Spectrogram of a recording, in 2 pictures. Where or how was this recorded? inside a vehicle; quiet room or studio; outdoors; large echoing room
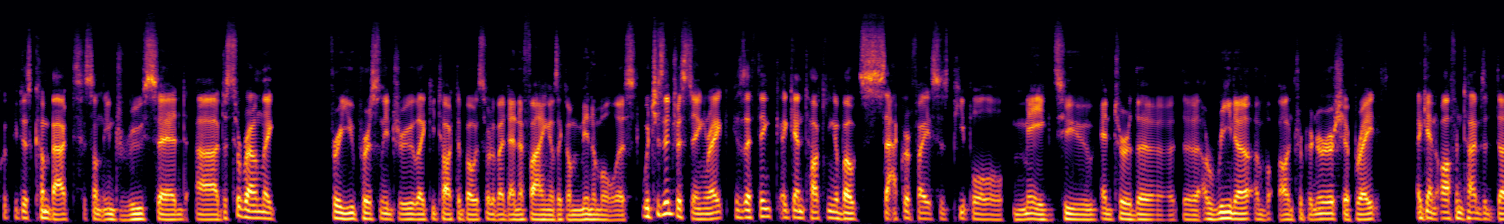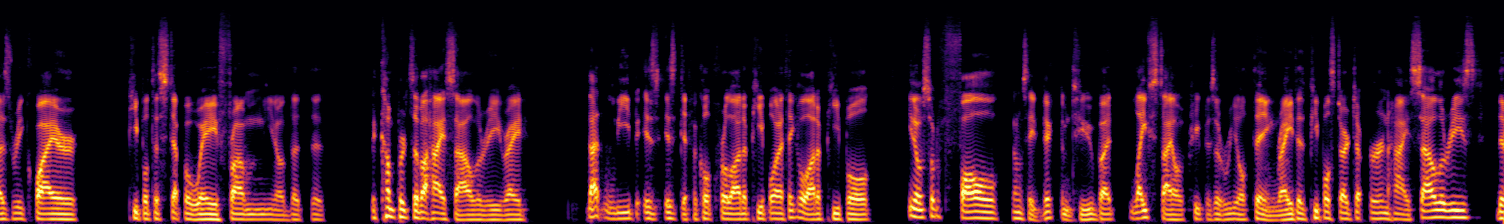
quiet room or studio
